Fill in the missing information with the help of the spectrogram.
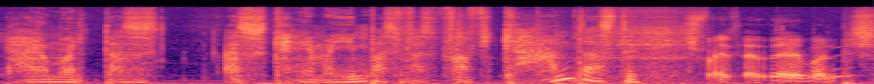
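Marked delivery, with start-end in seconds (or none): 2.0-4.4 tearful speech, words broken up by weeping. In a scene, a character who just lost their job is told not to cry: crying. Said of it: "aber du musst ja jetzt hier nicht weinen".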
